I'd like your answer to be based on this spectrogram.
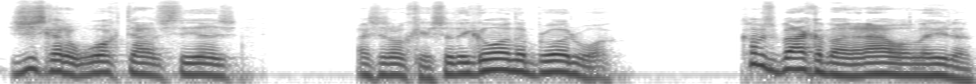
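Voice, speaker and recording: A man's voice: mid-range voice, normal speed, creaky. An older man with a New York accent, hosting a casual chat and acting out quotes as he tells stories. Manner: animated storyteller acting out quotes. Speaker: podcast host.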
